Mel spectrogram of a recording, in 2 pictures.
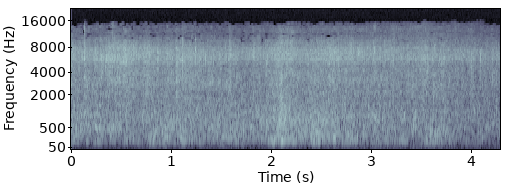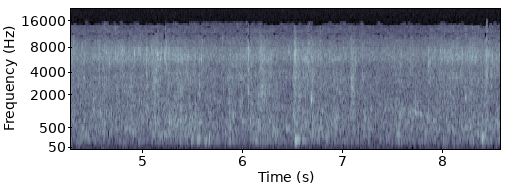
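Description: Steady wash of sea water.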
